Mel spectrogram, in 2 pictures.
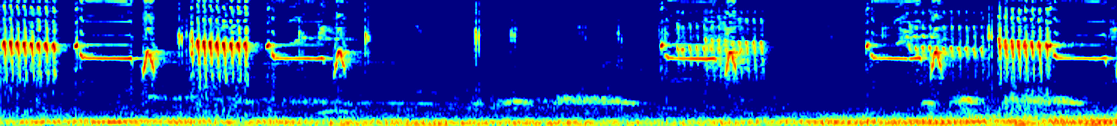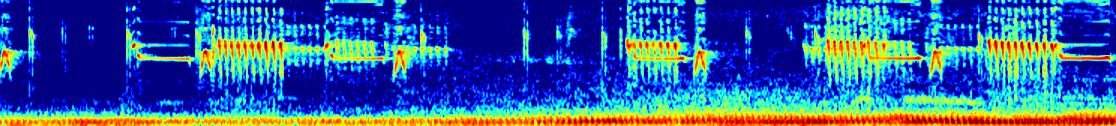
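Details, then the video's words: Bar-winged prinia pair, male and female, kept together in an aviary, answering each other: repeated clipped whistles and short trills in quick bouts, with a steady low hum that grows louder toward the end. "Prenjak Jantan dan Betina Sahut-sahutan Gacor"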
